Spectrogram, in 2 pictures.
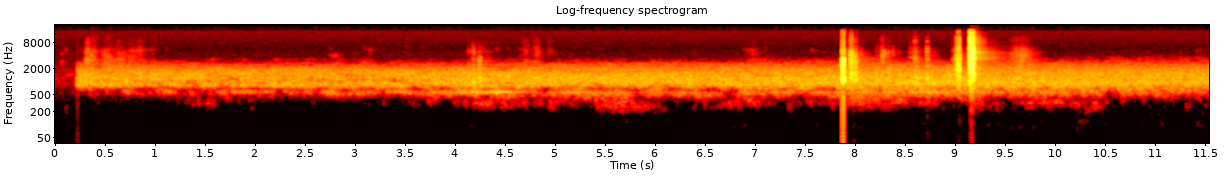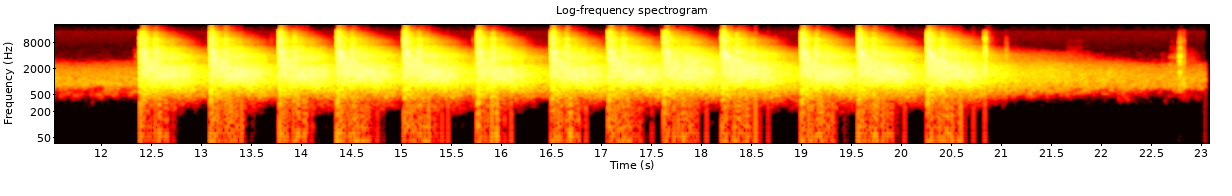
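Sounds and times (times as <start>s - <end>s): rapid gunshots: 12.4s - 21.4s.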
